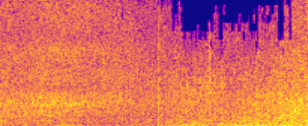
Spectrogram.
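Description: Cannons boom in the distance.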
